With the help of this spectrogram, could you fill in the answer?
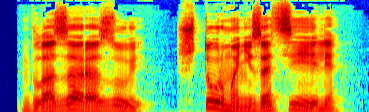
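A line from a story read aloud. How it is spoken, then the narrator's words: Nervous hiss. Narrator (Russian): прошипел в ответ нервничавший парень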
